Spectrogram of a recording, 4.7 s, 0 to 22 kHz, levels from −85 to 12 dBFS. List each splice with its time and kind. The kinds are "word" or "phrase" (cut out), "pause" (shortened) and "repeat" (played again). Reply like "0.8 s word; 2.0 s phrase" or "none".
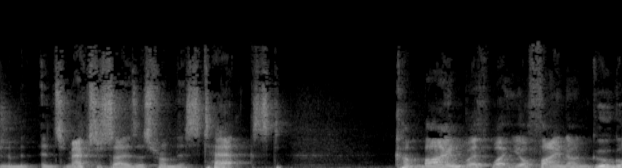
none

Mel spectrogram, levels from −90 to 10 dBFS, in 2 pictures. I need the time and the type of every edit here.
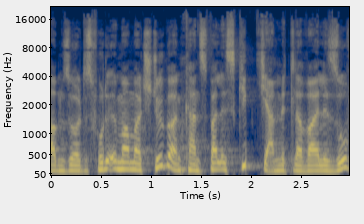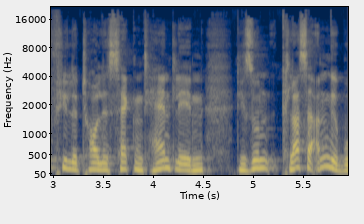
none

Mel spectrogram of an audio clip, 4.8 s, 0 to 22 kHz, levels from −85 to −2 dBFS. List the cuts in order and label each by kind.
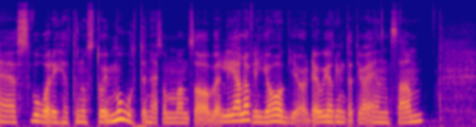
1.6 s word; 1.9 s word; 2.5 s word; 3.4 s word

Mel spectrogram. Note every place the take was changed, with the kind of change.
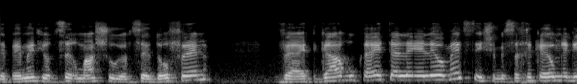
none

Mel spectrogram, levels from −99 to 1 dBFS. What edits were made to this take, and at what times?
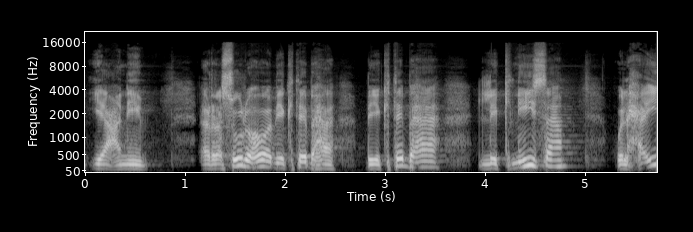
none

